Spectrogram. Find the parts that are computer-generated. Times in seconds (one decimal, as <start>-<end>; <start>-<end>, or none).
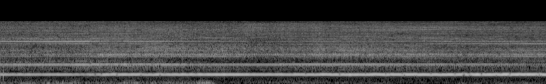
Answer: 0.9-1.6; 2.8-5.5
